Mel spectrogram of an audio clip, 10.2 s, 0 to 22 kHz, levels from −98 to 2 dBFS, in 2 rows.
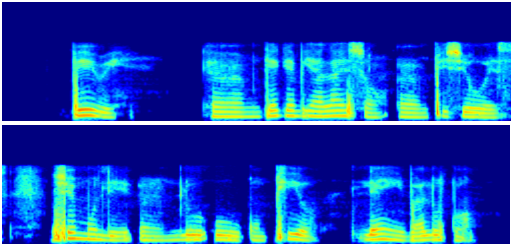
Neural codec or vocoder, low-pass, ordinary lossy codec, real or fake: none; 5.4 kHz; none; real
